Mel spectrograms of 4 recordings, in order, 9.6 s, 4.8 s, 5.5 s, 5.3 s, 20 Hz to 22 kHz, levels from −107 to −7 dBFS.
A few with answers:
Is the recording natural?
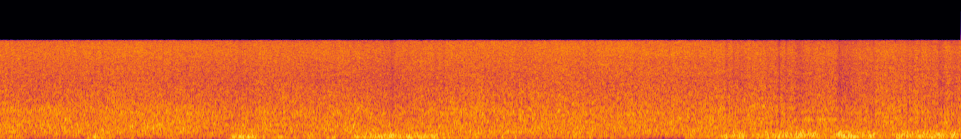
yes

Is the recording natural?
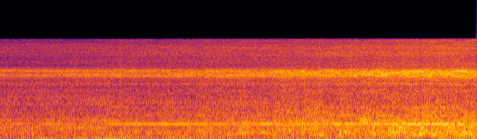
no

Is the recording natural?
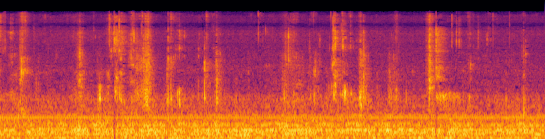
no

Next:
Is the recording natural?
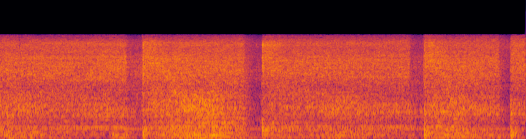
yes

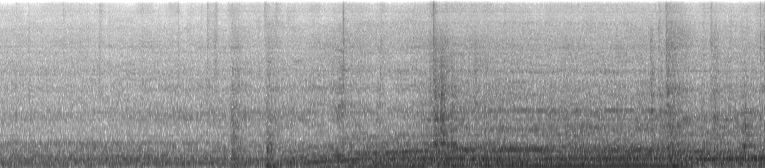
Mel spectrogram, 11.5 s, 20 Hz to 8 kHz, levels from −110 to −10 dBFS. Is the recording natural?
no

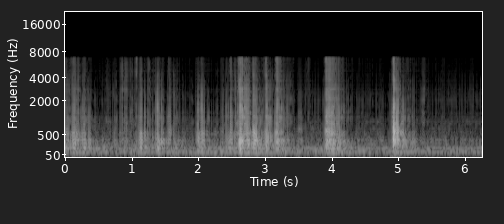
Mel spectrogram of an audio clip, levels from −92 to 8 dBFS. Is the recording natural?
no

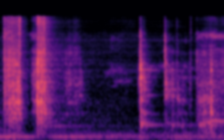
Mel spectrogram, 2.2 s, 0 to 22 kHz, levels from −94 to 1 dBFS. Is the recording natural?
no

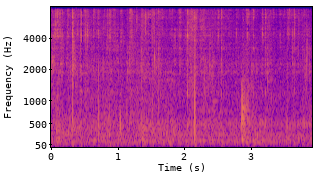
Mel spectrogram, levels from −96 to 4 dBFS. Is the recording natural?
yes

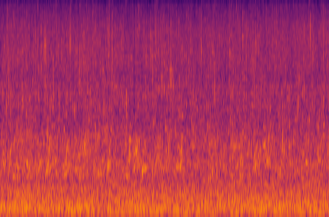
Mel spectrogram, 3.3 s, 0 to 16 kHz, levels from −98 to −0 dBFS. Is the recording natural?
yes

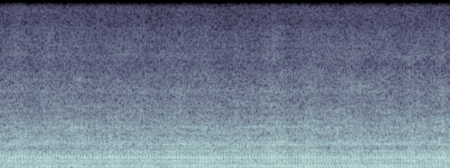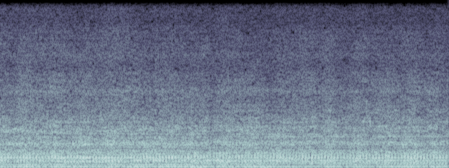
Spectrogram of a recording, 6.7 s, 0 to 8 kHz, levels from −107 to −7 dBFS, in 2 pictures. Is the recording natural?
no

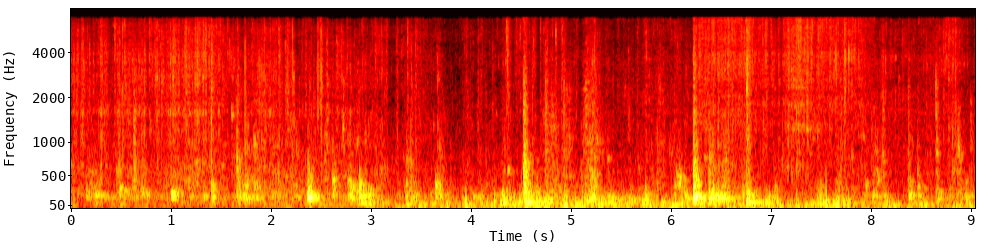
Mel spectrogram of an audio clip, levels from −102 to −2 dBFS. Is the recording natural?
yes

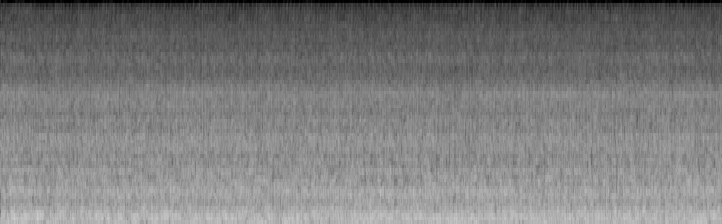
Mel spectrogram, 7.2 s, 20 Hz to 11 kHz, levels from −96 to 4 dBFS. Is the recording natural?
no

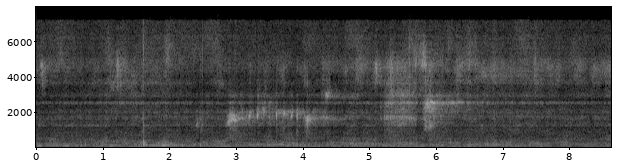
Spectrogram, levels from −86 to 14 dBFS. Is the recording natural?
no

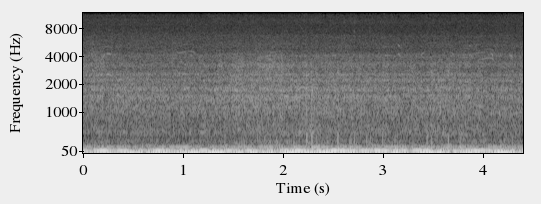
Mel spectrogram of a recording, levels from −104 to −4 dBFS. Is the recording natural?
yes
